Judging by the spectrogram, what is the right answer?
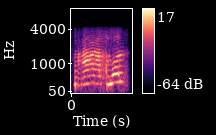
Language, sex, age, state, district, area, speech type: Maithili, female, 60+, Bihar, Supaul, rural, conversation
